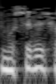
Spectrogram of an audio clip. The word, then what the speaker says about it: مسهر: و اگر اشخاص دیگری مثل قیس ابن مسهر، البته صحیحش مسهر، حالا توضیح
